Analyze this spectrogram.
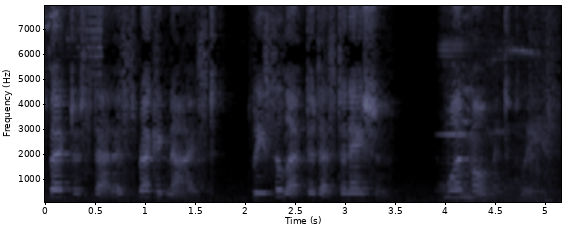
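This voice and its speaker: A woman voicing a calm, polite female station computer in a game, giving automated announcements with an echoing effect. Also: mid-range voice, a little slow. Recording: echoey and distant, game music behind.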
